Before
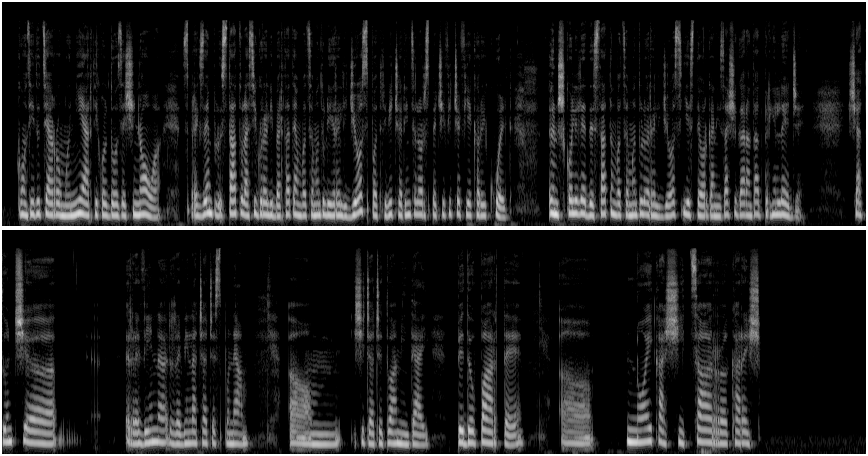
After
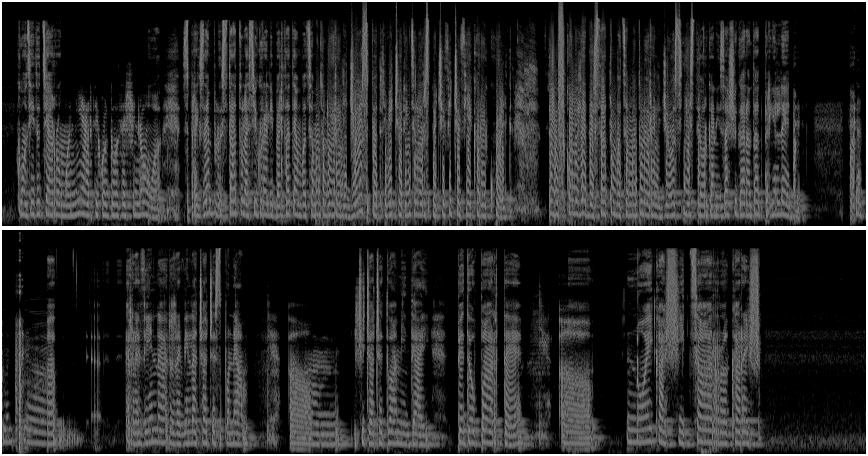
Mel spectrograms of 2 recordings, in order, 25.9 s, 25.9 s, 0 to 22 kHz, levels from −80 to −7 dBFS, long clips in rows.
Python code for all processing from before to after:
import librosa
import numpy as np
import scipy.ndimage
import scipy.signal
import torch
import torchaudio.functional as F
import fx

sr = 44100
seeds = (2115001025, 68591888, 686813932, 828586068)

y = fx.chain(x, sr, fx.lowpass(hz=2300.0, slope=24),
    fx.comb(ms=5.3, depth=0.8), at=(0.89, 2.2))
y = fx.chain(y, sr, fx.clip_hard(threshold_db=-28.5),
    fx.vibrato_shape(shape='saw_down', rate_hz=5.0, depth_cents=100.0), at=(4.71, 10.48))
y = fx.chain(y, sr, fx.level_steps(step_db=22),
    fx.resample_linear(factor=8), at=(11.83, 13.65))
y = fx.chain(y, sr, fx.lowpass(hz=2200.0, slope=12),
    fx.transient(attack_db=1, sustain_db=-10), at=(16.63, 18.33))
y = fx.chain(y, sr, fx.bandpass_edges(low_hz=120.0, high_hz=4100.0),
    fx.comb(ms=5.7, depth=0.49), at=(20.75, 21.46))
y = scipy.signal.sosfilt(scipy.signal.butter(2, 110.0, 'highpass', fs=sr, output='sos'), y)
y = fx.hum_notches(y, sr, base_hz=60, count=10)
y = fx.spectral_comp(y, sr, ratio=10.0)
